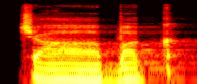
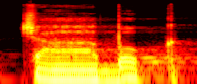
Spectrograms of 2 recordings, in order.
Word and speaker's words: چابک: سبق شروع کرتے ہیں۔ پہلا لفظ ہے چابک۔ یہ غلط تلفظ ہے، درست تلفظ ہے چابک۔ دوبارہ سنیے، چابک۔ بچوں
